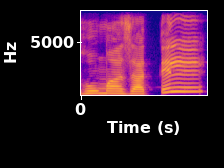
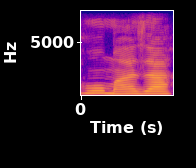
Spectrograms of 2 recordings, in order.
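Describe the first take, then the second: First: The word keeps its ending and runs into the next. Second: The word ends with a stop, ending cut off. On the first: The reader continues without pausing. "अगर हमने यहाँ पर रुकना नहीं है" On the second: The reader pauses at the verse end. "यहाँ पर आयात है एक्चुअली"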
